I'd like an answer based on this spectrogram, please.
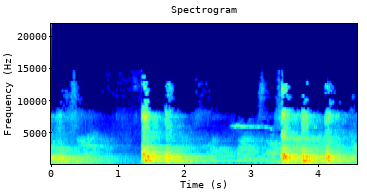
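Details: Female Kerry Blue Terrier Phenix during an agility class on 11/12/2019, trained with a toy reward: two quick clusters of loud, harsh barks about two seconds apart, each trailing a reverberant echo.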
